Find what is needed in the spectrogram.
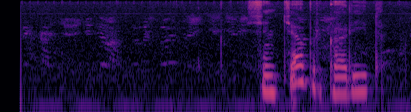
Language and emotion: Russian, sad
